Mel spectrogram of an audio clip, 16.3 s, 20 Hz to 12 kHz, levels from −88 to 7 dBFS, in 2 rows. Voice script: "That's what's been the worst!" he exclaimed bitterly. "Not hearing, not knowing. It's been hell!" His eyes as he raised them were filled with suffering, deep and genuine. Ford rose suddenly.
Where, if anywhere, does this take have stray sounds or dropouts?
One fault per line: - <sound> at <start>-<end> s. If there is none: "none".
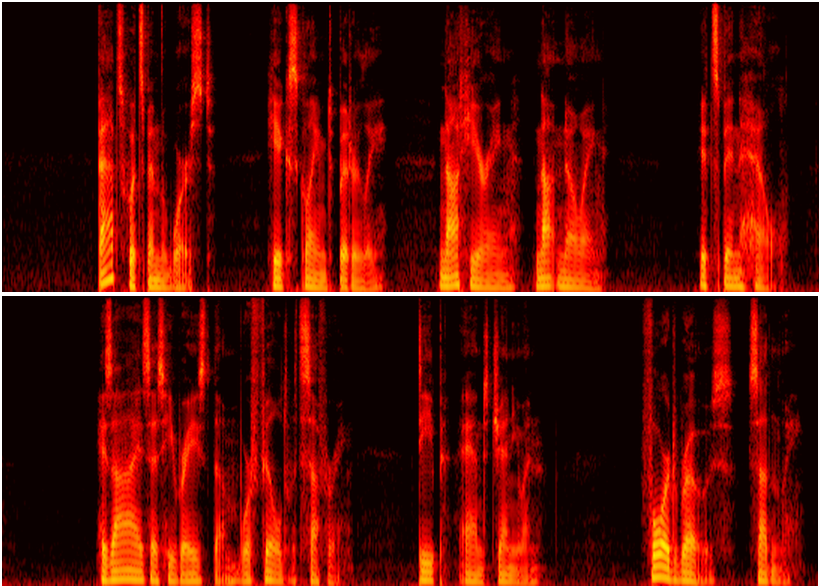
none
